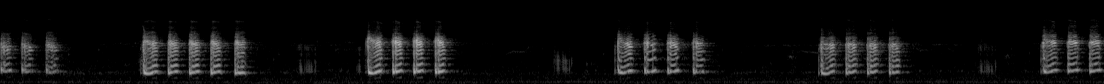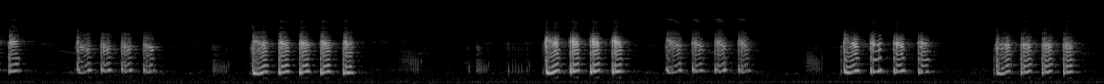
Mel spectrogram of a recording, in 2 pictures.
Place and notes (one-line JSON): {"title": "Green House Hostel, Puli Township - Frogs chirping", "date": "2015-09-16 19:11:00", "description": "Frogs chirping, at the Hostel\nZoom H2n MS+XY", "latitude": "23.94", "longitude": "120.92", "altitude": "495", "timezone": "Asia/Taipei"}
